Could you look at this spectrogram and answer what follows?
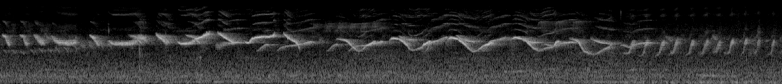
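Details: Taiwan hwamei recorded on 10 October 2013 at Caonanpo, giving a loud, rich run of varied whistled phrases, swooping up and down, with fast repeated notes at the start and end, over steady background hiss.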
